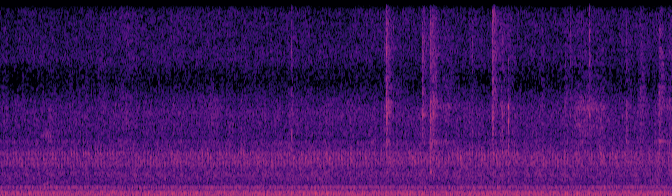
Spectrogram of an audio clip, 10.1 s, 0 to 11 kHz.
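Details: 1980s Ford F250 diesel field find, just revived by pull-starting: low, steady diesel clatter at an even idle with no stumbling or hunting; normal idle after the start.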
